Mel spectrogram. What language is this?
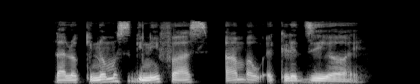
Esperanto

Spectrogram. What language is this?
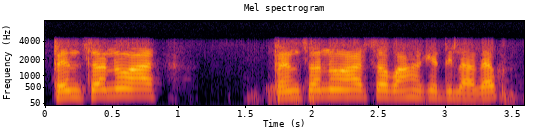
Maithili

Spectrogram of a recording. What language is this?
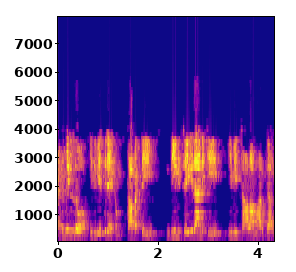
Telugu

